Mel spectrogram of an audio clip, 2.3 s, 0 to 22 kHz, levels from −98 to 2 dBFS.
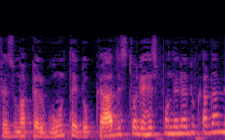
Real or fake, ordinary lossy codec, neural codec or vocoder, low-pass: real; none; none; none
